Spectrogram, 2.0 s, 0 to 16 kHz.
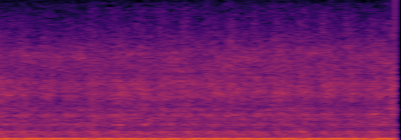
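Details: Freshly rebuilt 5.3 LS V8 on E85 in a Nissan 240SX S14, first start in a cold shop, being put through the gears: smooth even idle with steady low burble, no ticks or knocks; runs healthy.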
